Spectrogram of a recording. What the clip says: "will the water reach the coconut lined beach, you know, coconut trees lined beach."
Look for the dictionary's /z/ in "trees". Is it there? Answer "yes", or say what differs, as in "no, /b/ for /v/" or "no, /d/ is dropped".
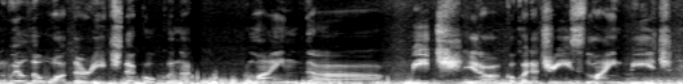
no, /s/ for /z/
